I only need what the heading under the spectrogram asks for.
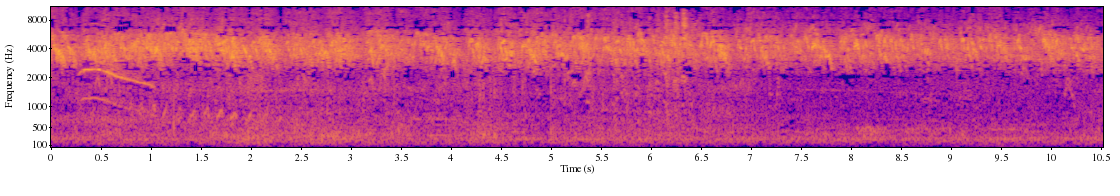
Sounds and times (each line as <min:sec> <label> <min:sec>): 0:00.0 House sparrow 0:10.5
0:00.0 birds chirping 0:10.5
0:00.0 pigeons 0:10.5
